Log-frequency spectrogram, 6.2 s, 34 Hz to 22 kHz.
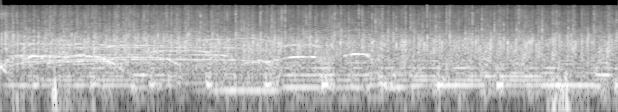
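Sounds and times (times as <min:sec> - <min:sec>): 
whoops and cheers from a live crowd: 0:00.0 - 0:03.9
live crowd applauding for the host: 0:00.0 - 0:06.1.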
